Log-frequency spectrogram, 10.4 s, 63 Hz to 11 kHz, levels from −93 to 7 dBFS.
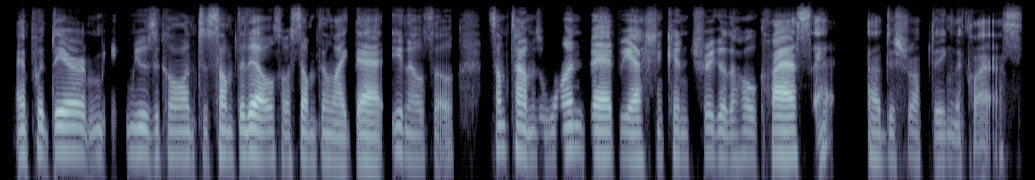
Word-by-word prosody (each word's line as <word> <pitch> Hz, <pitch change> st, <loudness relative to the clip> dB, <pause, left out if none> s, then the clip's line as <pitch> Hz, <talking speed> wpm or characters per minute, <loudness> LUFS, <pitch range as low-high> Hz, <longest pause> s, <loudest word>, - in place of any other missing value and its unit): and 135 Hz, +1 st, -2 dB
put 145 Hz, -4 st, -5 dB
their 145 Hz, -1 st, +4 dB
m 135 Hz, +1 st, -9 dB, 0.2 s
music 140 Hz, -2 st, -5 dB
on 130 Hz, -1 st, -3 dB
to 125 Hz, -, -3 dB
something 135 Hz, +1 st, 0 dB
else, 125 Hz, -2 st, +5 dB
or 115 Hz, -, -6 dB
something 120 Hz, -1 st, -3 dB
like 110 Hz, -2 st, -2 dB
that, 110 Hz, -1 st, +4 dB
you 150 Hz, 0 st, -4 dB
know? 115 Hz, -3 st, -5 dB
So, 115 Hz, -, -8 dB, 0.3 s
sometimes 145 Hz, -4 st, 0 dB
one 140 Hz, +4 st, -2 dB
bad 130 Hz, -1 st, +6 dB
reaction 120 Hz, -1 st, +2 dB
can 125 Hz, -2 st, -3 dB
trigger 135 Hz, -2 st, -3 dB
the 120 Hz, 0 st, -7 dB
whole 125 Hz, 0 st, -5 dB
class, 130 Hz, 0 st, +6 dB
a -, -, -1 dB, 0.4 s
uh, 125 Hz, -2 st, -3 dB
disrupting 115 Hz, -1 st, -6 dB
the 105 Hz, -, -7 dB
class. -, -, -4 dB
130 Hz, 175 wpm, -25 LUFS, 120-135 Hz, 0.4 s, bad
